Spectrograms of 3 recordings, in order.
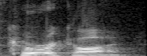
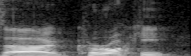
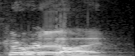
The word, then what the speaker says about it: Kurokai: first made his name, he intended to actually be called as Kurokai. Everyone just kept on pronouncing it as Kuroki. And then he ended up liking that a little bit more. So, he actually meant it as Kurokai.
